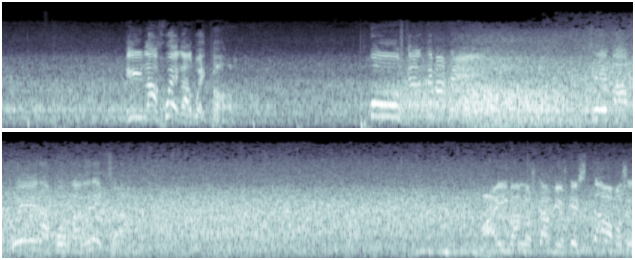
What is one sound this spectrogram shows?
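A large stadium crowd roars steadily, growing louder partway through.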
